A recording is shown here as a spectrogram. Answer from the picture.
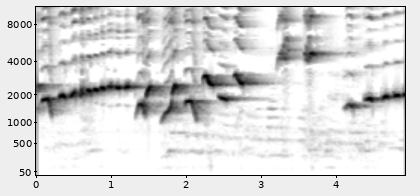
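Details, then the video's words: White-rumped shama singing continuously: a long series of rich whistled phrases, upward-sweeping and slurred, varied in pitch, with a brief lull before a final rising whistle. "DENGERIN INI MURAI BENGONG LANGSUNG BUNYI GACOR"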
